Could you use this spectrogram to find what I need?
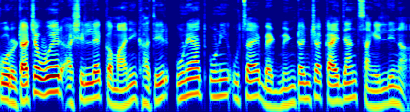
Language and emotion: Goan Konkani, neutral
